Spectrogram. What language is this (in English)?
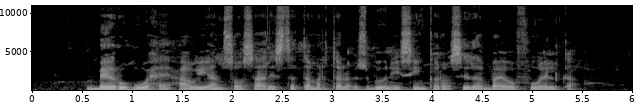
Somali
